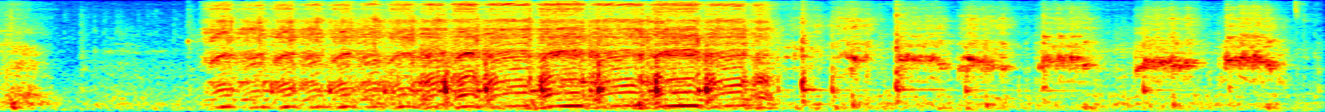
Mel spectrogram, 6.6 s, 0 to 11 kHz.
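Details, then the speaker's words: Traxxas nitro Slash set up as a Mud Boss, first power-on: throttle servo on channel 2 whines and buzzes in sweeping pitches, then jerks in strained bursts; servo straining because channel 2 needs reversing. "Oh, that throttle servo is not feeling good. Let me do some reversing on this. So channel 2 needs to be reversed."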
